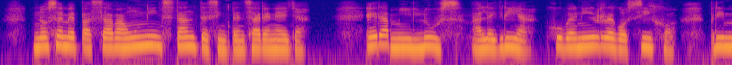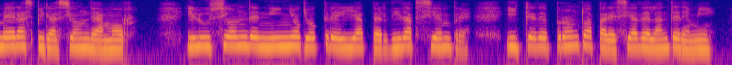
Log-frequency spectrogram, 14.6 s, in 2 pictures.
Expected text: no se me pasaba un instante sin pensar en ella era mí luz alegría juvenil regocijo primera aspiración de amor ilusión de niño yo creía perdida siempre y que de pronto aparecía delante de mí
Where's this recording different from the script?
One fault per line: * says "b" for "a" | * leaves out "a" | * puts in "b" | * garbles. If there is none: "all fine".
all fine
